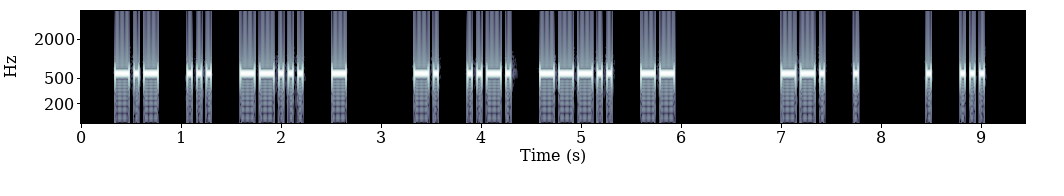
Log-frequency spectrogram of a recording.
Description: Morse code, heard as a keyed tone, about 25 wpm, spaced as for 18 wpm, 590 Hz. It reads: KS7T NF8M GE ES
